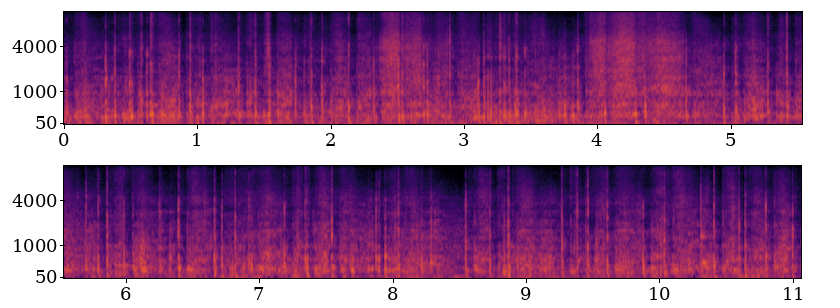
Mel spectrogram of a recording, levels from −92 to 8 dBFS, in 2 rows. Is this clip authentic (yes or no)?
no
